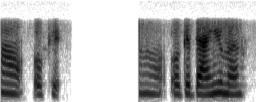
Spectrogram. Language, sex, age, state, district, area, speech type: Malayalam, female, 18-30, Kerala, Thiruvananthapuram, rural, conversation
